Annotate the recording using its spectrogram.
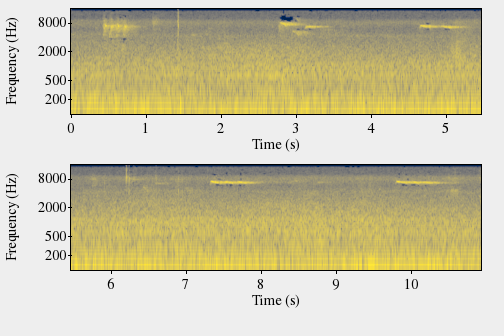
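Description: Faint, steady background hiss with a handful of short, high chirps, a small bird calling now and then.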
